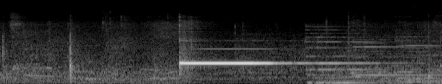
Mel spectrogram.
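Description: A loud, steady electronic beep lasting about a second, then the music for a rhythmic gymnastics hoop routine starts about three seconds in.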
